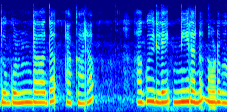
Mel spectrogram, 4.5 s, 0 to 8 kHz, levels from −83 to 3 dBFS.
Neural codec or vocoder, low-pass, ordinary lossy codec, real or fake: codec, 16 kHz, 16 kbps, FreqCodec, smaller model; 7.2 kHz; none; fake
